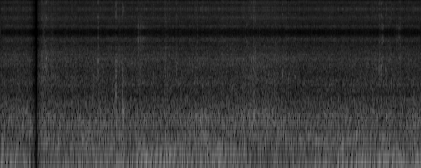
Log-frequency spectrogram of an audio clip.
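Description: Small fishing boat's engine idling with a steady low rumble, the sound cutting out for an instant about half a second in.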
